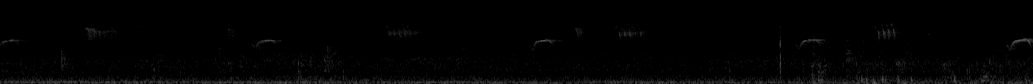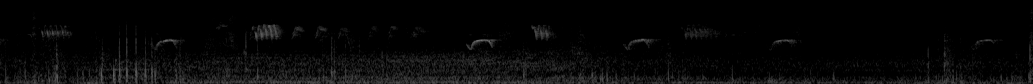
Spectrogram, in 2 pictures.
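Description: A bird repeating a short, faint chirp every couple of seconds, with other brief, higher calls in between. A few footsteps and soft knocks around the middle.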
